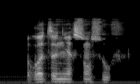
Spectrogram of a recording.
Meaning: to hold one's breath
- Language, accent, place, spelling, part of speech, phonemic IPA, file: French, France, Lyon, retenir son souffle, verb, /ʁə.t(ə).niʁ sɔ̃ sufl/, LL-Q150 (fra)-retenir son souffle.wav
